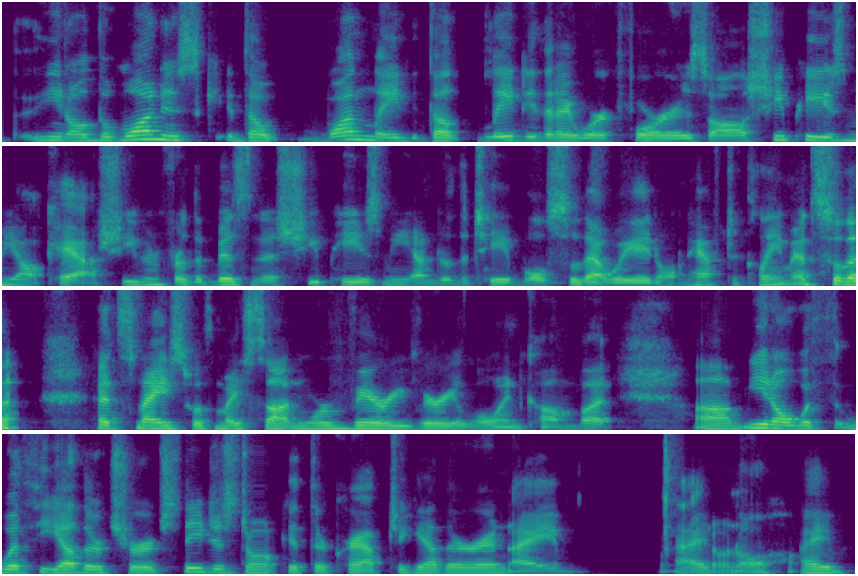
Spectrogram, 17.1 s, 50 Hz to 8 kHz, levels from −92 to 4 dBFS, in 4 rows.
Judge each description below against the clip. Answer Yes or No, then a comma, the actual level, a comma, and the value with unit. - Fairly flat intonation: Yes, narrow, 2.3 semitones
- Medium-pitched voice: Yes, medium, 160 Hz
